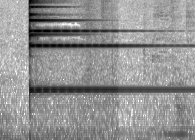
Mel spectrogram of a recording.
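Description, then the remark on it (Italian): A single clear strike of a small hand bell rings out, its bright metallic tone sustaining and slowly fading away over about a second, with no other sounds. “Una campana. Ok? Bene. Perché una campana? Perché suona?”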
